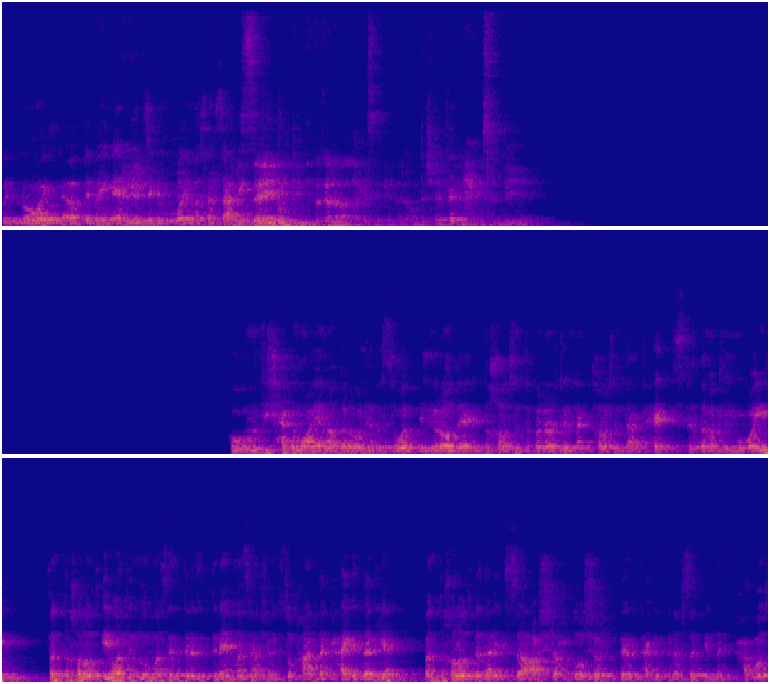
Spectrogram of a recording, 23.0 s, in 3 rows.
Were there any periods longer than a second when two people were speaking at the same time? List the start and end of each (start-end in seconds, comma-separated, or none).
0.9-2.8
